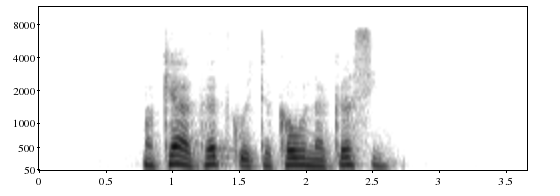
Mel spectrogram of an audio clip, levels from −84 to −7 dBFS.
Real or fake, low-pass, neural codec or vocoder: fake; 7.2 kHz; codec, 16 kHz, 0.5 kbps, X-Codec, WavLM features, trained on Multilingual LibriSpeech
